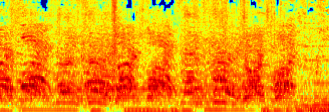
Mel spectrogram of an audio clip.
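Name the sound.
protest crowd chanting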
